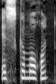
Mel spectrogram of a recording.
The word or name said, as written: esgmoqon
